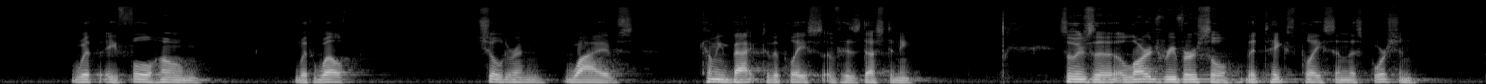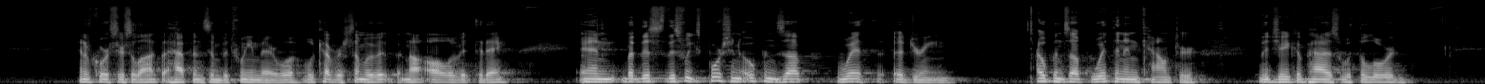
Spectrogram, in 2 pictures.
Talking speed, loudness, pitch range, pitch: 145 wpm, -22 LUFS, 110-120 Hz, 115 Hz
